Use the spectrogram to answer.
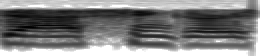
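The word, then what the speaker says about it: Dachinger: So, you understand my name is not spelled like the Christmas song. It's Austrian.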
